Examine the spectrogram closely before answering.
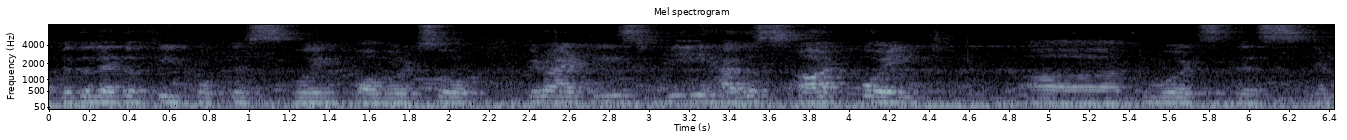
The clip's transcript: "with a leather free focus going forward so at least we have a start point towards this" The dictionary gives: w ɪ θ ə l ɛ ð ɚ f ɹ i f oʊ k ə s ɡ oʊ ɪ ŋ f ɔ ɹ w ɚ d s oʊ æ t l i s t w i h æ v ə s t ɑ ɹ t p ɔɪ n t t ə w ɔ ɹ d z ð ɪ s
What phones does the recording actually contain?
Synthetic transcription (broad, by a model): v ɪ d ə l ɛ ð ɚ f i f oʊ k ə s ɡ oʊ ɪ ŋ f ɔ ɹ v ɚ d s oʊ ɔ t l i s t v i h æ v ə s t ɑ ɹ t p ɔɪ n t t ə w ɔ ɹ d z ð ɪ s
